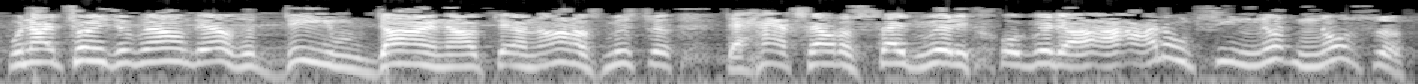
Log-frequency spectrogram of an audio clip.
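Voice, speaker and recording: An actor playing an excitable young American street newspaper seller in old radio drama style, stammering through slangy talk on a muffled recording. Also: male voice, high voice, brisk, breathy edge. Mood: nervous, defensive. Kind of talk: 1930s-40s radio drama acting.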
